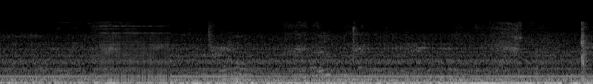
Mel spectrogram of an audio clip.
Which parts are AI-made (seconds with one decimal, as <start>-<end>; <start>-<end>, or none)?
1.0-1.7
